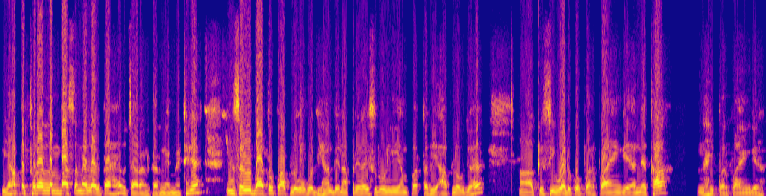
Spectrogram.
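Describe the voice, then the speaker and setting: A man teaching English pronunciation rules, repeating each rule and word slowly. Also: fairly high pitch, darkish tone, no echo, poor audio. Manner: slow, repeats rules and words over and over. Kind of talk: pronunciation lesson.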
